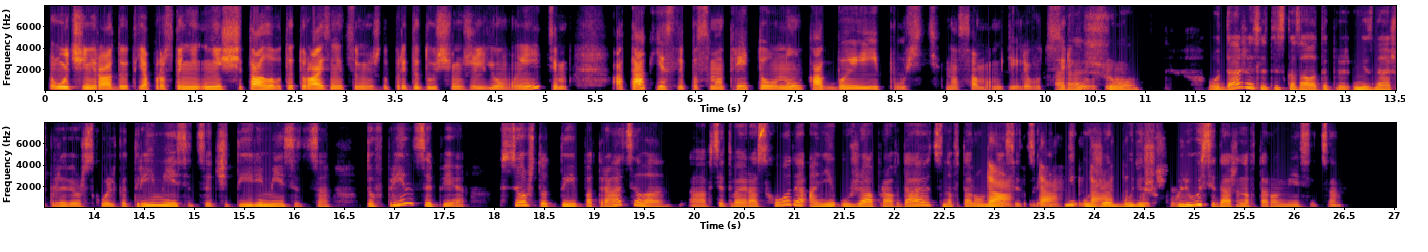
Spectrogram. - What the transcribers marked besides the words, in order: none
- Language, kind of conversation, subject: Russian, advice, Как мне спланировать бюджет и сократить расходы на переезд?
